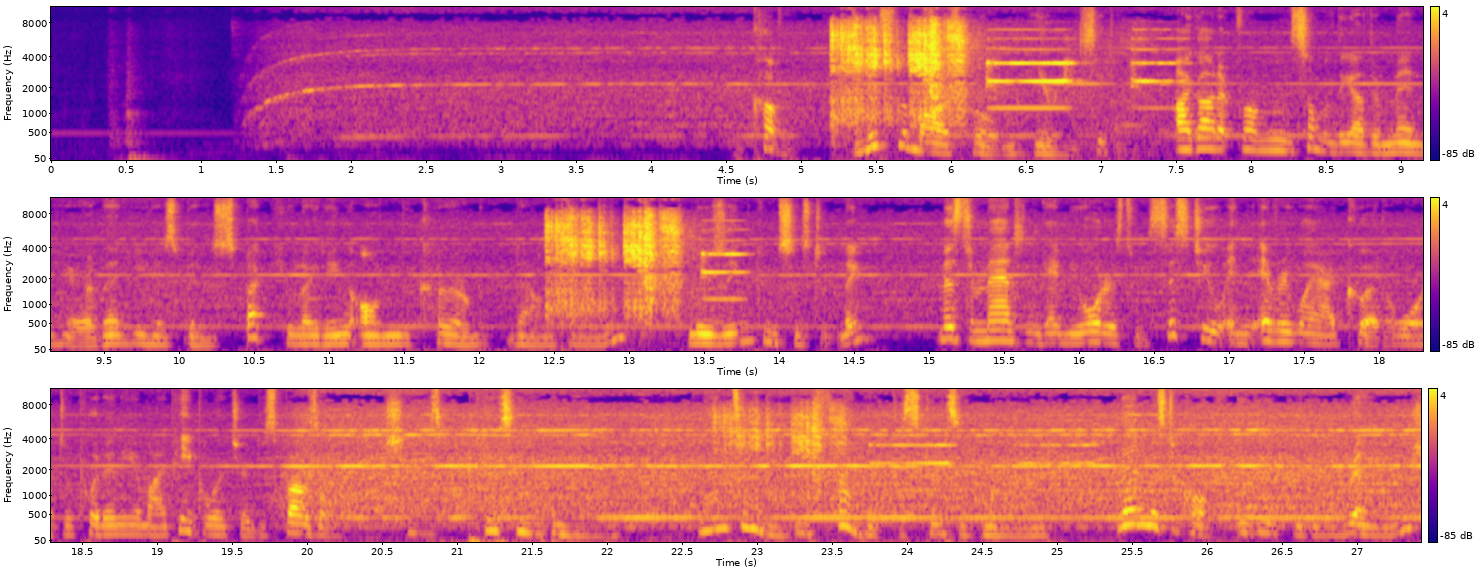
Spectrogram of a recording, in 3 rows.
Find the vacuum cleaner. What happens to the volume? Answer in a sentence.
The loudness of the vacuum cleaner goes up.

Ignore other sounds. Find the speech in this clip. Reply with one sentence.
You can hear the speech from 4.5 to 27.3 s.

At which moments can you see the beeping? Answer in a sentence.
The beeping can be heard from 5.2 to 7.6 s, from 12.4 to 13.8 s and from 22.7 to 25.3 s.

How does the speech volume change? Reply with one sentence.
The volume of the speech stays about the same.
